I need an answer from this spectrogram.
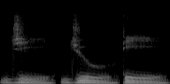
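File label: "jijuti", concatenated syllables; Affixing experiment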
